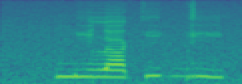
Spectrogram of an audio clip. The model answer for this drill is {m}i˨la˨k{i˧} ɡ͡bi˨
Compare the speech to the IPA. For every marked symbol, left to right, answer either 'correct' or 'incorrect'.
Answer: correct, correct

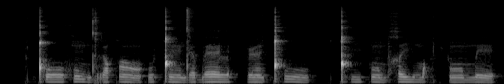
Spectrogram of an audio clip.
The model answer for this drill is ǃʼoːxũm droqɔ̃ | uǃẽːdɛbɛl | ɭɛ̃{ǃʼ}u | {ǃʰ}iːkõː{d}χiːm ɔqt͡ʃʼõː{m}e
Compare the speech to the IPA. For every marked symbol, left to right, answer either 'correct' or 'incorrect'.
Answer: incorrect: ǃʰ, correct, incorrect: b, correct

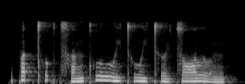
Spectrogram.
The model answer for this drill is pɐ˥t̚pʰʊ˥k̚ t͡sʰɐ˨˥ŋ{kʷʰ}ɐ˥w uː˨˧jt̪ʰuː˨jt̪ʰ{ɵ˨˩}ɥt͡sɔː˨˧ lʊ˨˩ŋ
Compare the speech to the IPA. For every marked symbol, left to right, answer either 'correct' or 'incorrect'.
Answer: correct, correct

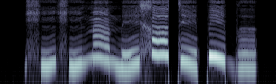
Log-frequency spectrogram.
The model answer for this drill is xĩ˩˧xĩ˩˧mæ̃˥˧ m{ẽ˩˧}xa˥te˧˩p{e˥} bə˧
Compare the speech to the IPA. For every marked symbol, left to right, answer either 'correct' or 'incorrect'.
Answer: incorrect: e˩˧, incorrect: e˥˧

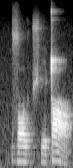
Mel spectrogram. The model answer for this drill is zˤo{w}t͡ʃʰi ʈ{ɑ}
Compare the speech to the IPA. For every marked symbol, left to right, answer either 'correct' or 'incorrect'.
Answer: correct, correct

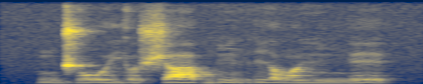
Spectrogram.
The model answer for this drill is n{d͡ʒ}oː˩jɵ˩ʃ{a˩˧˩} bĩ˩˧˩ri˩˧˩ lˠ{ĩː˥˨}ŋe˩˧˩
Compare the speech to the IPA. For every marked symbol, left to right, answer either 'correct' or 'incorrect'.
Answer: correct, correct, incorrect: ĩː˩

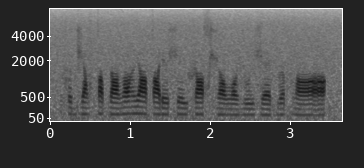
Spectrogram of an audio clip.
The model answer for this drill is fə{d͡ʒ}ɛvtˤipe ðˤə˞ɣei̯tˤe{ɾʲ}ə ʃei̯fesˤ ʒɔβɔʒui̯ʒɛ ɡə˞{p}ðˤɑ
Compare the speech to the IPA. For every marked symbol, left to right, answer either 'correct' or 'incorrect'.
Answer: correct, correct, correct

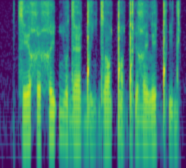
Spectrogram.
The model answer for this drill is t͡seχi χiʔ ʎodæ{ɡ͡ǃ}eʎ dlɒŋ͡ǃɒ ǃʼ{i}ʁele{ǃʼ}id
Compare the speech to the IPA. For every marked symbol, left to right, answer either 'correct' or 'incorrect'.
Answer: correct, correct, correct

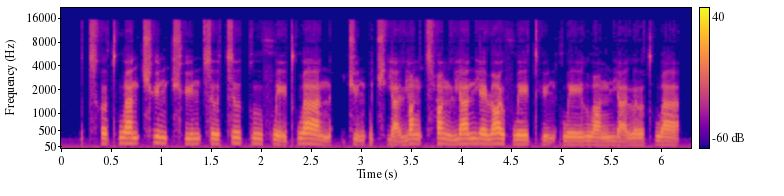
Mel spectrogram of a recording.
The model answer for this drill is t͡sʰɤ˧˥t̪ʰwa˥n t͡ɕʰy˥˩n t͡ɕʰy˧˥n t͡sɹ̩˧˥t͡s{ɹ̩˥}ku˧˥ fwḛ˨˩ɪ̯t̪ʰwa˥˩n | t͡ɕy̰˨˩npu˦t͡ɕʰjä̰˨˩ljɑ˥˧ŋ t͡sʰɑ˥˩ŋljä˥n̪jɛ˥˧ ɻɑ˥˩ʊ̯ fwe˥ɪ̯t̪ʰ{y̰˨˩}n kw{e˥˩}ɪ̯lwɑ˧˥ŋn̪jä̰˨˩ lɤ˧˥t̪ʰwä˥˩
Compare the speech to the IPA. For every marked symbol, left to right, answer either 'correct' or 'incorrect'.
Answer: correct, correct, incorrect: e˧˥

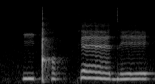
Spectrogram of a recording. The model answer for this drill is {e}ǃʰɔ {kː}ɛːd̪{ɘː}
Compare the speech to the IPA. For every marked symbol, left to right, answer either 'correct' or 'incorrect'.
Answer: incorrect: i, correct, incorrect: eː

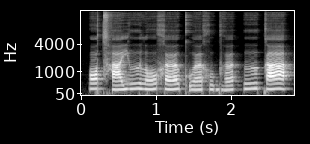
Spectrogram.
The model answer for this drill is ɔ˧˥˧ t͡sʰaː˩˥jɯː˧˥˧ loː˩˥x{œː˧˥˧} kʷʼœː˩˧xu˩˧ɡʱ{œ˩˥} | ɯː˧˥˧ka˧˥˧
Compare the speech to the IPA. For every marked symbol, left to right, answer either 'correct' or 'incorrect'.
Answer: incorrect: œː˩˥, correct

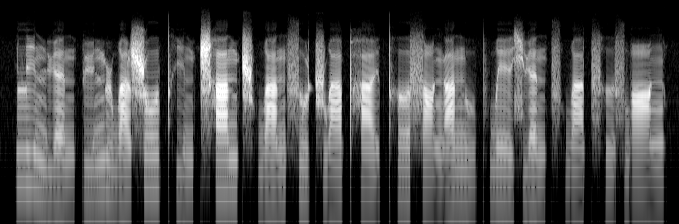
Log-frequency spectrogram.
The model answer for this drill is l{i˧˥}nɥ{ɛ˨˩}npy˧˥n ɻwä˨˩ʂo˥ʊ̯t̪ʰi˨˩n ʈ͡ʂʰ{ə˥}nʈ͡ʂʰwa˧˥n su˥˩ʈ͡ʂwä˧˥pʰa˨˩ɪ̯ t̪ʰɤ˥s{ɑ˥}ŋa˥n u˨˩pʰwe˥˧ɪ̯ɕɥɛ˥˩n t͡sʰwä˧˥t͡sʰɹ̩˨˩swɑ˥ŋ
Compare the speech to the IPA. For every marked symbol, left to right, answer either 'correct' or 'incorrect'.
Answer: incorrect: i˥˩, correct, incorrect: a˥, incorrect: ɑ˨˩

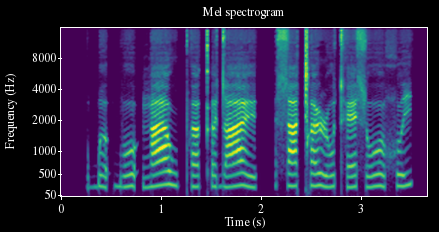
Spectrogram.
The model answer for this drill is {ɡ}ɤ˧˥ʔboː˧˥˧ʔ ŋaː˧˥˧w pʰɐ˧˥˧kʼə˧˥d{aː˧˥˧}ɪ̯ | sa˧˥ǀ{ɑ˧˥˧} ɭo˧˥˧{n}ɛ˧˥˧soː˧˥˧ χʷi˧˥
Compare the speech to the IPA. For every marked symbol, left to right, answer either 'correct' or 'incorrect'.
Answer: incorrect: ɓ, correct, incorrect: ɐ˧˥˧, incorrect: tʰ

